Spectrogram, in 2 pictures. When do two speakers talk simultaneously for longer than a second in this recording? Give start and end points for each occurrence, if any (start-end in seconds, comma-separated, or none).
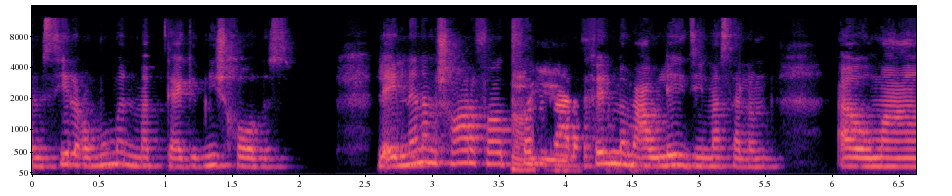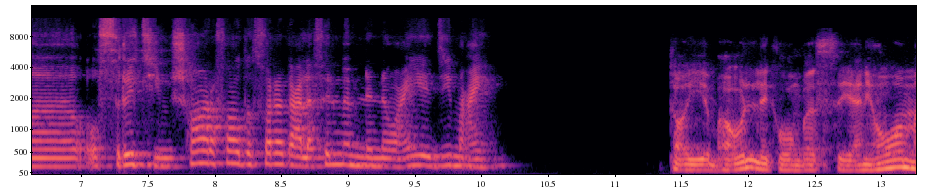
none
